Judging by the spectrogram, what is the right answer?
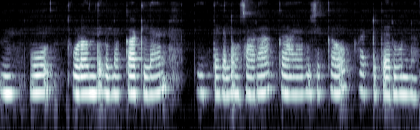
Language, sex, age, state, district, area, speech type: Dogri, female, 30-45, Jammu and Kashmir, Reasi, rural, spontaneous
